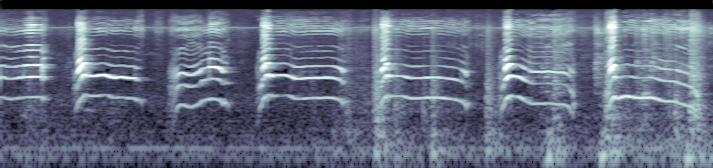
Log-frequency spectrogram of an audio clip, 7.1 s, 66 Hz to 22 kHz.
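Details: Great Pyrenees puppy, a male born on October 29, giving seven loud drawn-out whines and yelps, each about half a second long, rising then falling, with a rich stack of harmonics, spaced roughly one second apart.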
